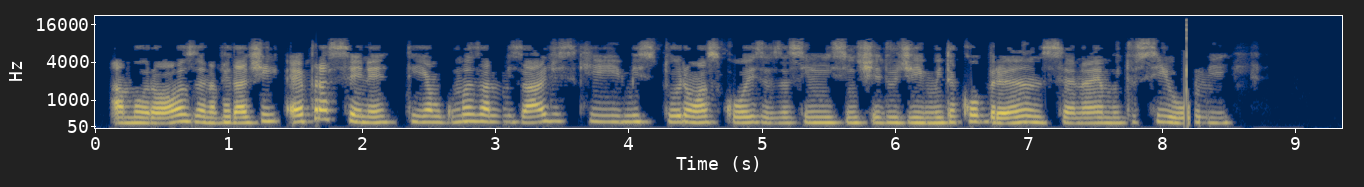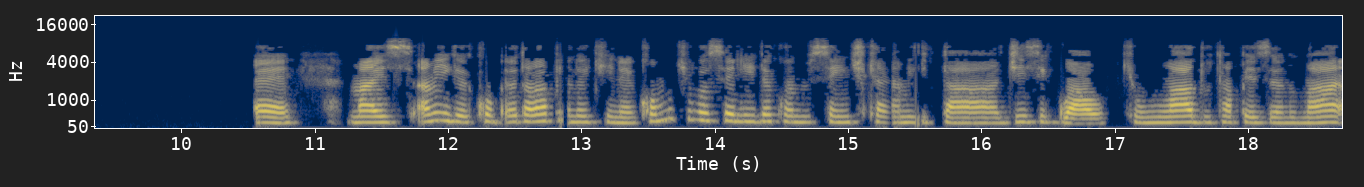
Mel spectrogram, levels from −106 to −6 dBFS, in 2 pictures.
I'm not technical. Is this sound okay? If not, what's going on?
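No. This speech clip has damaged data in a compressed stream at three moments: 8.14 to 8.26 s, 12.81 to 12.91 s, and 15.48 to 15.56 s. Each time, part of the stored file was corrupted, so the player misread that stretch and had to hunt for the next clean piece. You hear a short chirp, squawk, click or brief gap lasting about a tenth of a second.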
